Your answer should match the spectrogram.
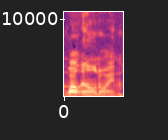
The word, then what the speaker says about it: Illinois: "Yes, my name is Illinois, and I need an airline ticket to, Illinois. Yeah, nope, the S is silent."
